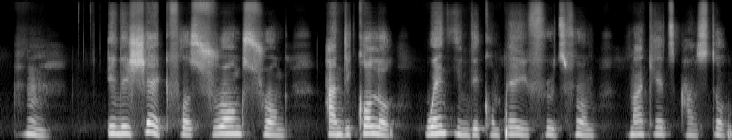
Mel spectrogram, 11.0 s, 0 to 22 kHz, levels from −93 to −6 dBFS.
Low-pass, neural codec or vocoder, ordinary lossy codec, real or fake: none; autoencoder, 48 kHz, 32 numbers a frame, DAC-VAE, trained on Japanese speech; none; fake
